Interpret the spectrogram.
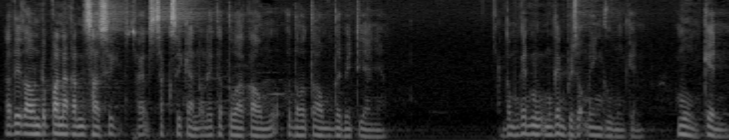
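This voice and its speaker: A man's voice: mid-range voice, fairly even intonation, fairly quick, darkish tone, big-room sound, a little hiss or hum. A man with a Javanese accent preaching a sermon as pastor, joking and slipping in playful Javanese asides. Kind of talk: sermon with humor. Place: church.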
